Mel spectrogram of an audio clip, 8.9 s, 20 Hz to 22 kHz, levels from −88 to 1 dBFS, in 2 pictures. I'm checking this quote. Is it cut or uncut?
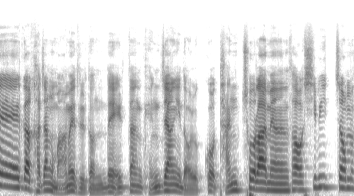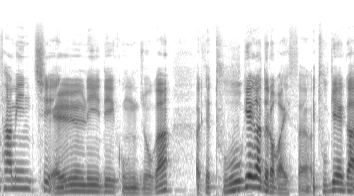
uncut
